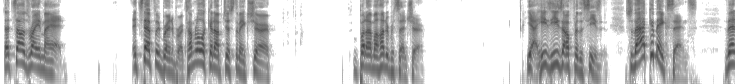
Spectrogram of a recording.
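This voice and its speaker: A man's voice: fairly high pitch, fairly bright tone, no room sound, studio quality. A young man with a Boston accent hosting a casual sports podcast, rambling and thinking aloud as he corrects himself. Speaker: podcast host.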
